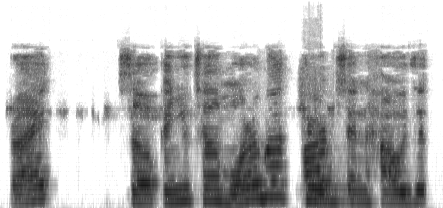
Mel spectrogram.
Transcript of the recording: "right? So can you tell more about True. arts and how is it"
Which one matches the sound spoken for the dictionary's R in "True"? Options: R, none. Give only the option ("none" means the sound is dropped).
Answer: none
